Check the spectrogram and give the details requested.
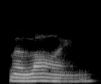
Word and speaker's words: malign: the Oxford learners dictionaries silent G words nah known Nash benign malign sign design a line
